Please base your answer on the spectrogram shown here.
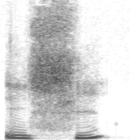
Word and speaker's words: Echi: marque, en fait, si tu veux, c'est le nom de mon arrière-grand-mère qui s'appelait Echi. Ok, Donc, par contre, ça s'écrit pas pareil. Ça s'écrit E-C-H-I.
